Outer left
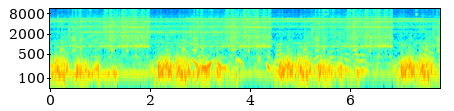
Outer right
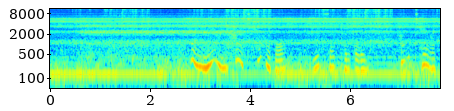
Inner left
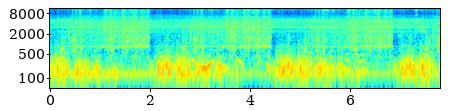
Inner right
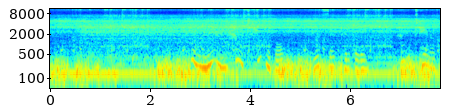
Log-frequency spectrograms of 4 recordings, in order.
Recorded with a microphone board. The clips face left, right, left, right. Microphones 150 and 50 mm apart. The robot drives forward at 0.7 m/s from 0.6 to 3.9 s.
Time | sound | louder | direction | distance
0.0 | a lawn mower | outer left 15 dB, inner left 6 dB | 80° left | ?
2.8 | a woman speaking | outer left 3 dB, even | centre (ahead or behind) | ?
